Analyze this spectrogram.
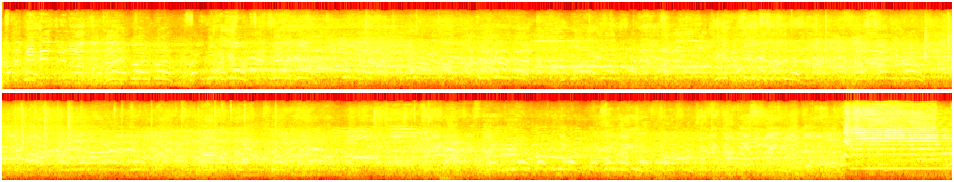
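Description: A large crowd shouts and cheers loudly.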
